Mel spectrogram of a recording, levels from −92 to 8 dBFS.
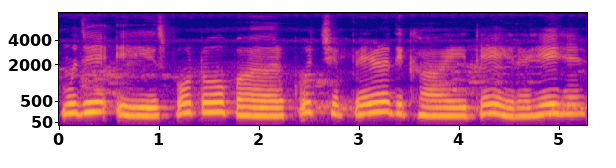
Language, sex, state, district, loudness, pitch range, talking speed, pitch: Hindi, female, Madhya Pradesh, Umaria, -13 LUFS, 170-220 Hz, 115 wpm, 200 Hz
